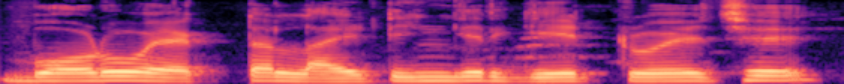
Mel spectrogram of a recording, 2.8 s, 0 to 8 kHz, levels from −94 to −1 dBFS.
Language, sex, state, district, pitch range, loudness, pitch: Bengali, male, West Bengal, Alipurduar, 130-145 Hz, -13 LUFS, 135 Hz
